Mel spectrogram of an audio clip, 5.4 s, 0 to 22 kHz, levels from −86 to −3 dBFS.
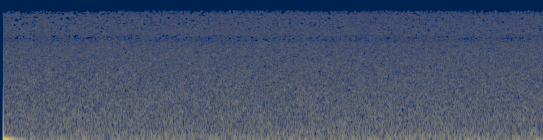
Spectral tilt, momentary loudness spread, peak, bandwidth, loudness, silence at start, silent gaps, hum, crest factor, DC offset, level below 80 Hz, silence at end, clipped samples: -2.5 dB/octave; 0 LU; -16 dBFS; 17 kHz; -40 LUFS; 0 s; none; none; 22 dB; under 0.1%; -48 dBFS; 0 s; under 0.1%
